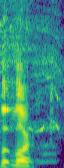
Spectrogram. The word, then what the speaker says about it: Lillard: Liard. No. No. Oh, what? Lily. Lar. Back to Lard. Lillard. Damen Lard. I'm going to sneeze. I can't see. I don't want. You keep saying that, but Damen Lillard exits versus Pacers with long leg injury.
